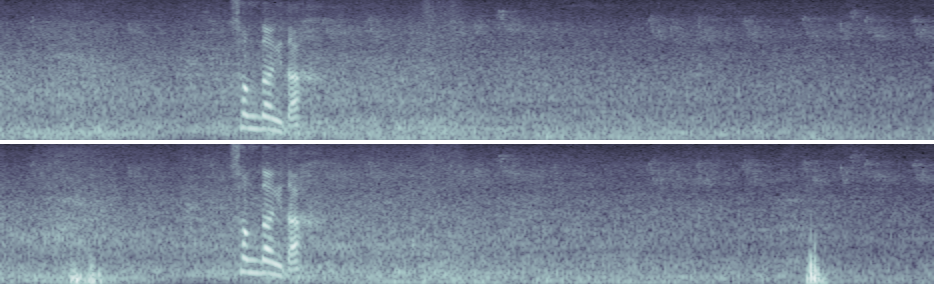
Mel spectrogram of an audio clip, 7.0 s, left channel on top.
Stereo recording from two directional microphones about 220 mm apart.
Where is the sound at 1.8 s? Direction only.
10° right (ahead or behind).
